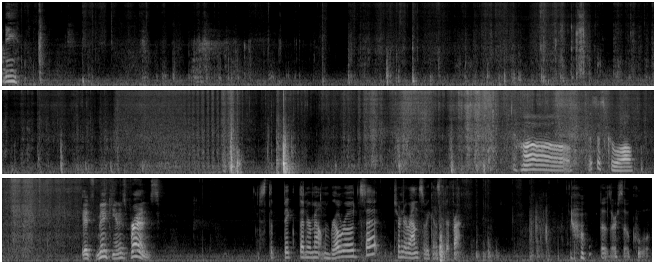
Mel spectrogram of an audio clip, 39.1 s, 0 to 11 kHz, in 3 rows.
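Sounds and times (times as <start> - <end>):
packaging rustling and tearing: 7.2 - 28.3.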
